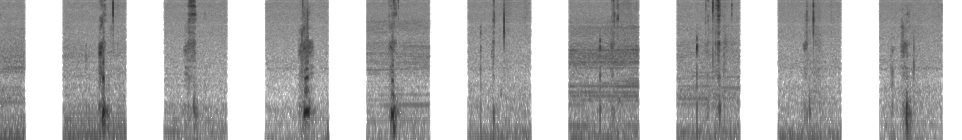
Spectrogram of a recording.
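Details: Brief sharp catches about every one to two seconds separated by silence, audio only; recurring hiccups.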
